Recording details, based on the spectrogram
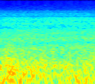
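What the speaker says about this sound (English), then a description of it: "Waves up to a couple of metres." Strong wind and surf on the shore at Pattaya after a storm, a continuous loud roar of rushing air and breaking waves with no distinct pauses and no voices.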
